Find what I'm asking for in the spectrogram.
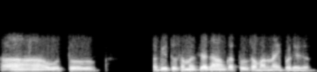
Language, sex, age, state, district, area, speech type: Hindi, male, 30-45, Uttar Pradesh, Mau, rural, conversation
